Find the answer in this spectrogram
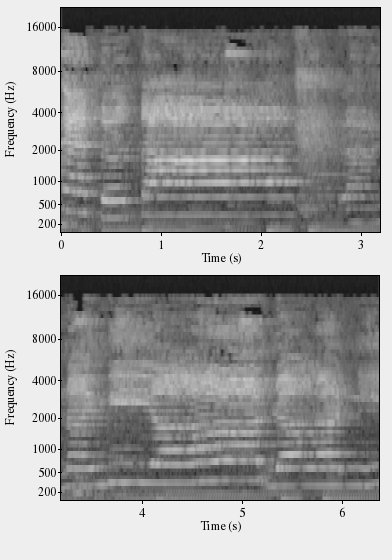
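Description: A young girl singing long, held notes with a wavering vibrato over a low accompaniment track, with a short break in her voice about two and a half seconds in.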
